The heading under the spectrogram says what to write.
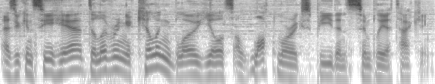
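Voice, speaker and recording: Male game-channel narrator, mid-pitched, deadpan wry commentary over faint music. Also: fast. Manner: wry, dry asides. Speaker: gaming video narrator. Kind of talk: scripted gameplay commentary.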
